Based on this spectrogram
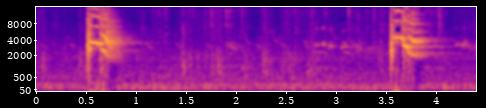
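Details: Parakeets loose outside their open cage for a day: two harsh, piercing squawks about three seconds apart, a third starting at the very end, low background hum between.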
